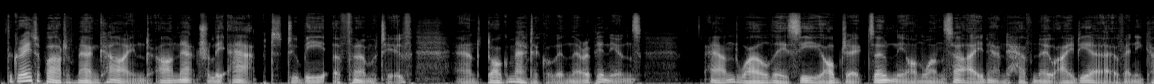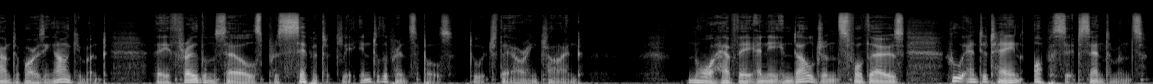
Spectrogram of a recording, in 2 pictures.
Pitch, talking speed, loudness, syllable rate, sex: 85 Hz, 145 wpm, -23 LUFS, 5.5 syllables/s, male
